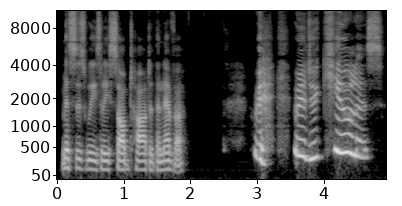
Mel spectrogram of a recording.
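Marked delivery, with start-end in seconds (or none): 3.0-4.9 loud, high broken sob; sobbing. Acted. Mother sobs again at a new body, loud and high. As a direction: stammer the word through tears, loud and high. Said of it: "she sobbed again".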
